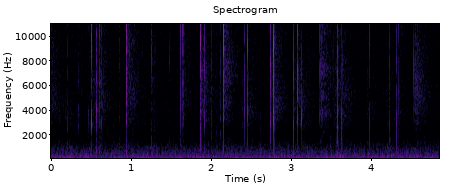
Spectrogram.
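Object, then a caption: Plastic tangle fidget toy. A small blue and yellow hollow plastic tangle fidget toy, made of linked curved segments, is held in both hands and twisted with the fingertips so the segments click and rub against each other. Short, bright plastic clicks and faint rubbing scrapes come in an irregular series over a quiet, low, steady hum. Each click dies away almost instantly.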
